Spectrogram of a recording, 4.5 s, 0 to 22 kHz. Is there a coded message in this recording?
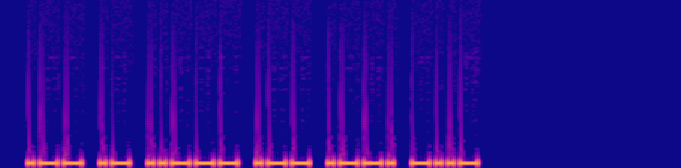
Yes: Morse code from 0.2 to 3.2 s, heard as a keyed tone, about 32 wpm, 700 Hz. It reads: WA2WPX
